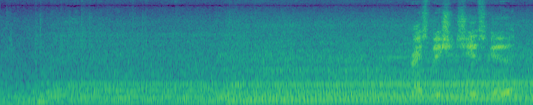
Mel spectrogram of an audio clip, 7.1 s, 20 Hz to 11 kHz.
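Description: Inside a 2005 Newmar Kountry Star Class A motorhome on the road, a steady engine and drivetrain drone changes pitch as the transmission shifts, with faint chirps near the end and people talking over it.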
